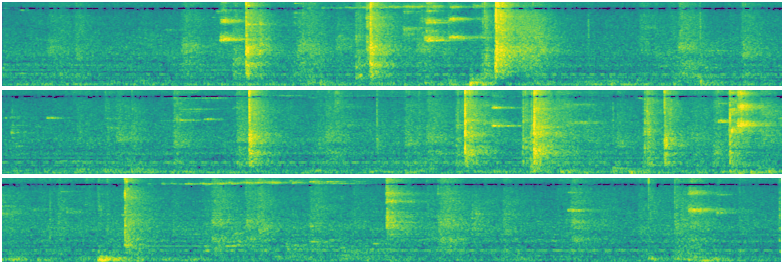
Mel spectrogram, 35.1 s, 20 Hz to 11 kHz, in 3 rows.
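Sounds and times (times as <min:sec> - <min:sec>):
shoe squeaks on wooden floor: 0:03.2 - 0:04.0, 0:05.4 - 0:07.4, 0:11.7 - 0:15.1, 0:18.6 - 0:21.4, 0:22.3 - 0:24.7, 0:33.0 - 0:34.5.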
